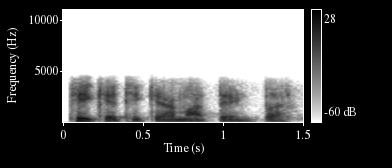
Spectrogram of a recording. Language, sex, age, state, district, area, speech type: Hindi, male, 18-30, Madhya Pradesh, Bhopal, urban, conversation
